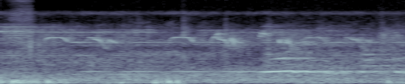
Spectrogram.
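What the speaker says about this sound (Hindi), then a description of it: "पक्षियों की आवाज़ें, चिड़ियों की चहचहाट" Birds chirp in a natural outdoor setting near Jabalpur, with faint, scattered calls over a low, steady background hum.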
